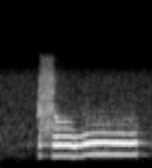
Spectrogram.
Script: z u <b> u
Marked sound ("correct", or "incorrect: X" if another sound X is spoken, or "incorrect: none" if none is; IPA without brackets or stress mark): incorrect: w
